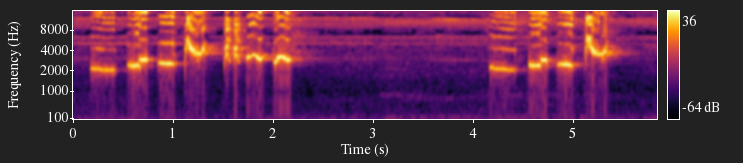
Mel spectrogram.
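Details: Vigorous singing from an oriental magpie-robin (kacer) in a hobbyist collection: two short phrases of clear whistles and upward-sweeping notes separated by a pause of about two seconds.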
